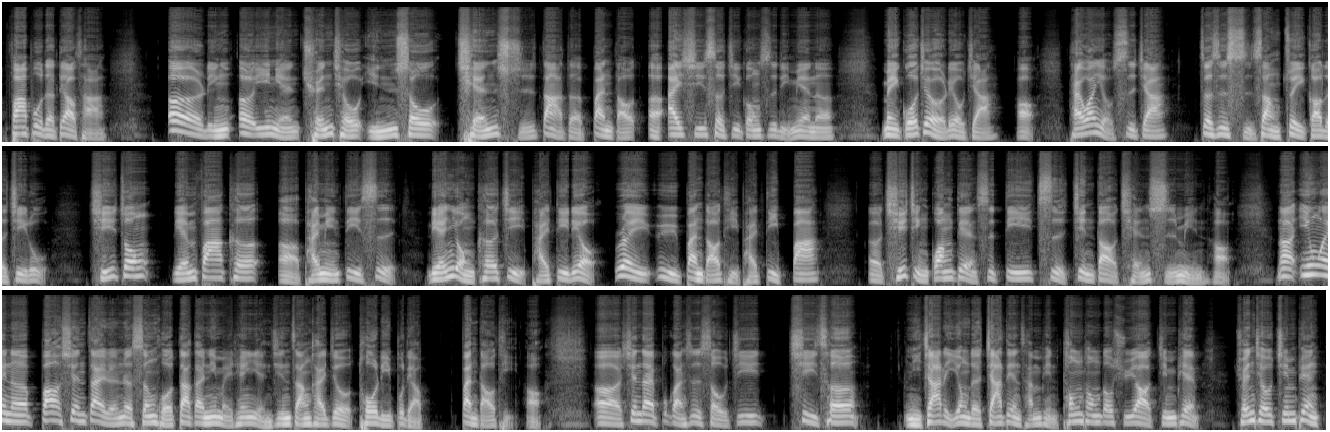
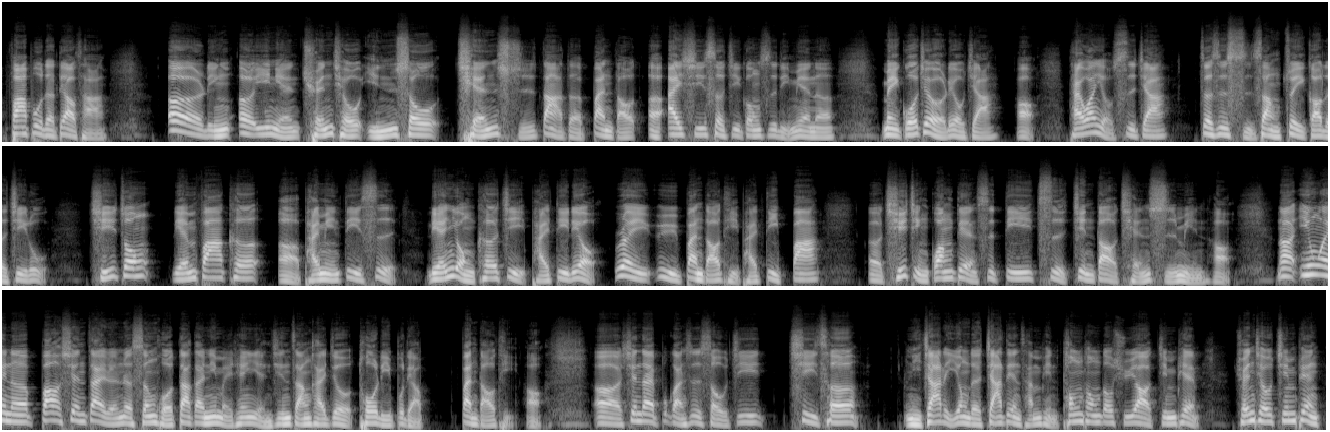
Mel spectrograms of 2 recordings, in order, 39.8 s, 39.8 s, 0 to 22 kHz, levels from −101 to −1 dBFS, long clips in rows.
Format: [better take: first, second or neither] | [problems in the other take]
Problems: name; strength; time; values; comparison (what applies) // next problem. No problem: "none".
first | muffled; very slightly; fading above 3 kHz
